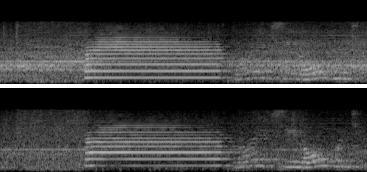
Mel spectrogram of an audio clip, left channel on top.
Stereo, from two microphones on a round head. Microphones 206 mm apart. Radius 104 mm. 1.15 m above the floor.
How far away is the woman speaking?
About 3.5 m.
